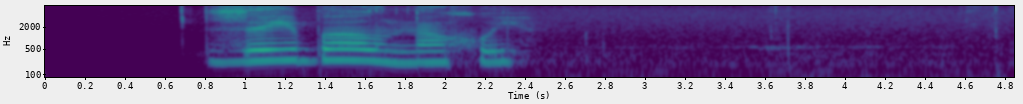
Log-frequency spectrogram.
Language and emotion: Russian, sad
